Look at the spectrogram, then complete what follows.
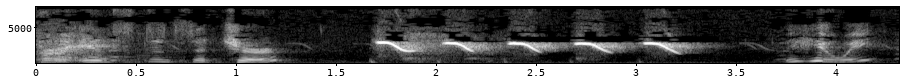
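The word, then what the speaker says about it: Hewie: No, it's H-E-W-I-E. It's the syllable that I say. Huey. You let your tongue be loose inside and just say Huey.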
